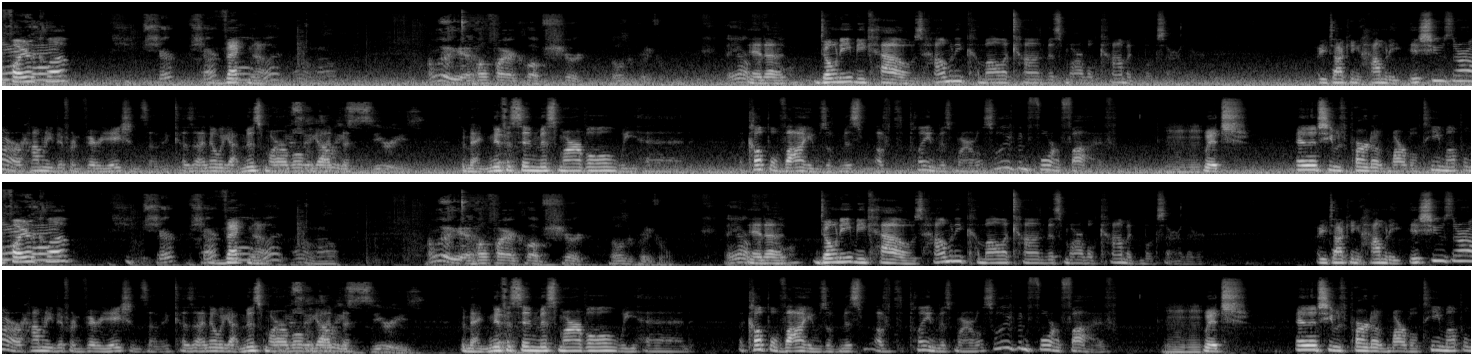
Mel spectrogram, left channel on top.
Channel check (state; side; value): noise; left; rumble, 8 dB below the sound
